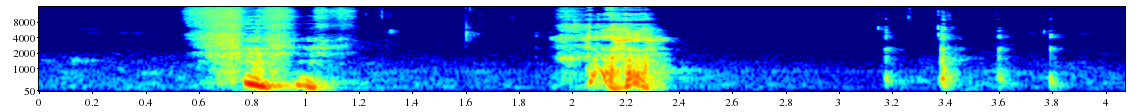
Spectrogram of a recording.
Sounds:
Laughter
